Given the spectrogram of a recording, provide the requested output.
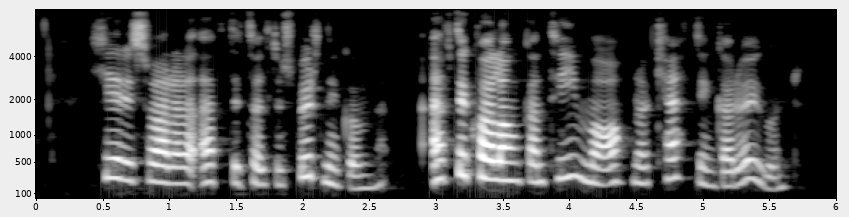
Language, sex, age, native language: Icelandic, female, 40-49, Icelandic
